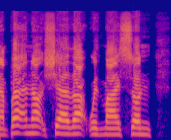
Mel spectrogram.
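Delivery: ordinary delivery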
